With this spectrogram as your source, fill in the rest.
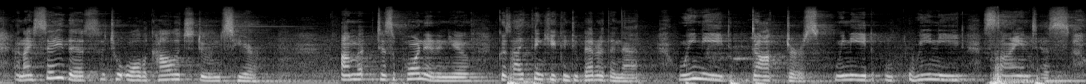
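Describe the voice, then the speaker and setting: The pitch varies in an ordinary way. There is noticeable background noise and audible room echo. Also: woman, medium pitch for a woman, fairly slow pace. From New York (Long Island). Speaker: public commenter, accountant. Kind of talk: public comment at city council hearing. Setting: city council meeting. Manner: halting.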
